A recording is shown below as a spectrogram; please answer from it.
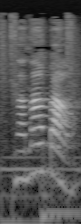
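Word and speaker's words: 七番: 七号呢，写作七番，读作ナナバン。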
